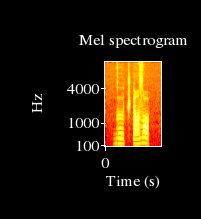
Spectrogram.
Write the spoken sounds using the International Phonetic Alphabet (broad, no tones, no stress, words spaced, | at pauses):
ɡɵːt͡ʃʼɛzˤɵ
